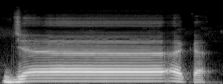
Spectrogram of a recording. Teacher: حروف مدہ کے بعد جب بھی حمزہ آ جائے تو وہاں پر مد متصل لگتی ہے، 4 الف کی مقدار کے برابر کھینچ کر پڑھی جاتی ہے، اور یہاں پر 5 الف کی مقدار کے برابر کھینچ کر پڑھی.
